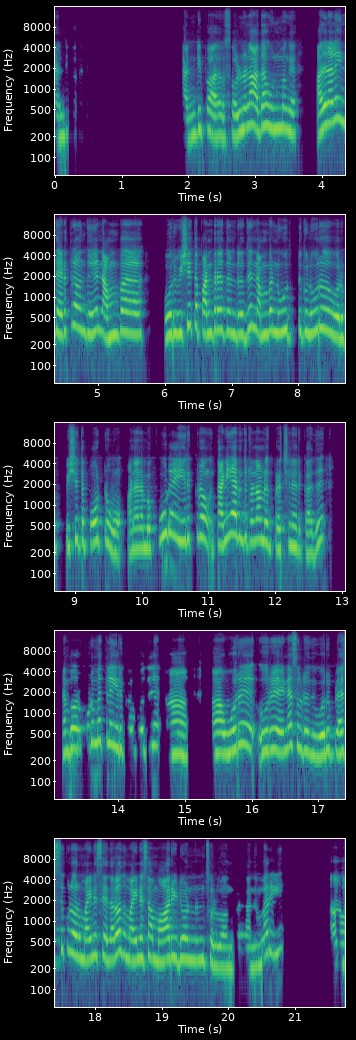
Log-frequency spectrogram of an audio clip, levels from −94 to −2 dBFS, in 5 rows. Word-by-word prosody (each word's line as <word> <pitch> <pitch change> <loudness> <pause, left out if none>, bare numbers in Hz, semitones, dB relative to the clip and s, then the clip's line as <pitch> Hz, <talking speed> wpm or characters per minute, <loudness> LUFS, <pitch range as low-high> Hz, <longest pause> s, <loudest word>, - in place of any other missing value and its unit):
கண்டிப்பா, 205 +2 -8
கண்டிப் 460 - -38 1.5
கண்டிப்பா. 235 +6 -4
அத 200 -1 -3
சொல்லலாம், 260 +8 +3
அததான் 285 +3 +1
உண்மைங்க. 265 -3 -1 0.4
அதனால 310 +7 +5
இந்த 325 - 0
இடத்தில 315 +7 -1
வந்து, 295 -3 -1 0.2
நம்ப 280 +4 +1 0.7
ஒரு 285 - +2
விஷயத்த 375 +6 +1
பண்றதுன்றது 300 -1 +1
நம்ப 285 +2 +1
100க்கு 310 0 -3
100 335 +4 0 0.2
ஒரு 250 -1 +4 0.2
விஷயத்த 285 +4 -1
போட்டுருவோம். 275 -10 0
ஆனா 215 +2 -2
நம்ப 230 0 0
கூட 385 +3 +1 0.2
இருக்கிறவ் 320 0 -1
தனியா 325 +9 +5
இருந்துட்டோன்னா 315 -2 0
நம்மளுக்கு 280 -4 -1
பிரச்சனை 225 +3 -2
இருக்காது. 205 +2 -4 0.5
நம்ப 265 +2 -1
ஒரு 290 - -2
குடும்பத்தில 370 +1 -1
இருக்கும்போது, 290 0 -5 0.3
ஆ, - - +2 0.6
ஆ - - +3 0.2
ஒரு 335 +5 +2 0.3
ஒரு 285 +1 +1
என்ன 305 +5 +1
சொல்றது? 280 -5 -1
ஒரு 250 - +3
பிளஸ்ஸு 265 +7 0
கூட 355 - +1
ஒரு 295 - 0
மைனஸ் 300 +4 0
சேர்ந்தாலும் 285 +4 +4
அது 320 - -3
மைனஸா 280 +3 +2
மாறிடும்னுன்னு 270 0 +1
சொல்லுவாங்க 210 -3 -2
பாருங்க. 210 -1 -9
அந்தமாரி, 280 +12 -3 0.9
ஆ, - - 0
285 Hz, 145 wpm, -23 LUFS, 255-315 Hz, 1.5 s, அதனால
